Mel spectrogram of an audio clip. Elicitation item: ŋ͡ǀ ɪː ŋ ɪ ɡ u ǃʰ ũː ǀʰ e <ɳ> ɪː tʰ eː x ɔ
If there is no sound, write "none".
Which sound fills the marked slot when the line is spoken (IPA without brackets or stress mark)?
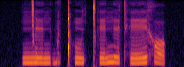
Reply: ŋ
